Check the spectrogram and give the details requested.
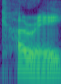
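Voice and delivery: very slow word, each syllable carefully stretched. Retelling a second failed try at ordering: imitating own even slower try. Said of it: "went even slower".

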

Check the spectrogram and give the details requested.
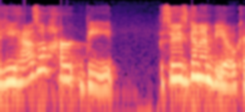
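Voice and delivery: ordinary talk, nothing marked

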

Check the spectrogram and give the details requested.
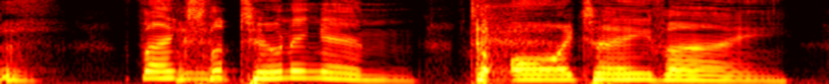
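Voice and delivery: put-on nasal British TV announcer voice. Mocking how british tv announcers sound, nasal british announcer voice. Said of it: "that does sound exactly like it".

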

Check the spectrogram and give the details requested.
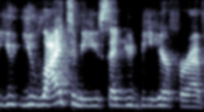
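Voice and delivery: ordinary delivery

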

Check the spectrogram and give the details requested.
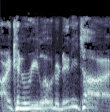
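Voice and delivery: squeaky, very high-pitched, rasping, creaky voice. Speaker retells a cartoon scene where Krang loses arms: Krang voice. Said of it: "in his best Krang voice".

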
